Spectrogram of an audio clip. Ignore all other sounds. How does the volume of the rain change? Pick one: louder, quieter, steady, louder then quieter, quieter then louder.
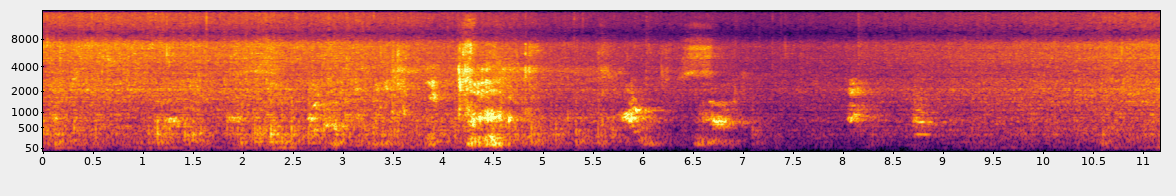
quieter then louder.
